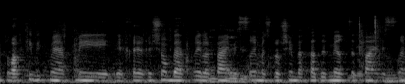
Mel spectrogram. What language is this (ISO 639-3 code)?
heb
